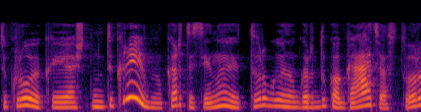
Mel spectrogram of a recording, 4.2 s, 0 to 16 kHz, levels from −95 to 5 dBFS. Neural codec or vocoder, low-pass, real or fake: none; 7.2 kHz; real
